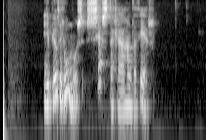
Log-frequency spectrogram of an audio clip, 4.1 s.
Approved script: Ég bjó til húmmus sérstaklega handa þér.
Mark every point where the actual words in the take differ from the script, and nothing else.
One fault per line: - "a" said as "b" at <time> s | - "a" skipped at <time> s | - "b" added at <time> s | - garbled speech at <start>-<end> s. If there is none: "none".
none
